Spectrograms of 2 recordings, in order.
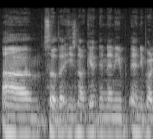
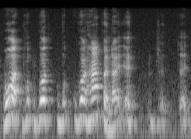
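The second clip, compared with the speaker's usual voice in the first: startled, higher, stammering what; flustered confusion; 6 semitones higher than usual. Acted. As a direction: caught out, babble in confusion. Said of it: "Cora tucking in her shirt going".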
